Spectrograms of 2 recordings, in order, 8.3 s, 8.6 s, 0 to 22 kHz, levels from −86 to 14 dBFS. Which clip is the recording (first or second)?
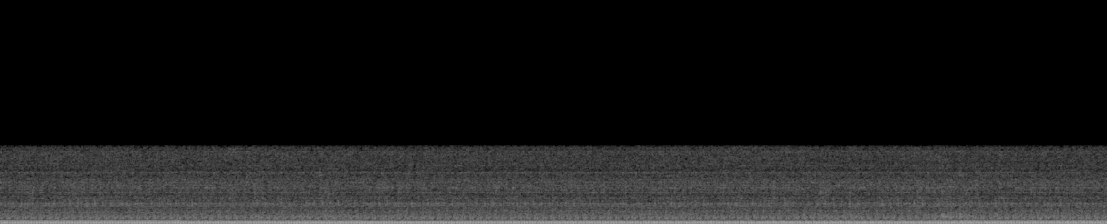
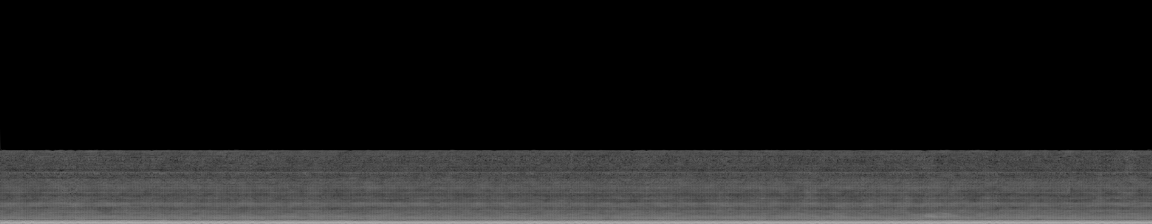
first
